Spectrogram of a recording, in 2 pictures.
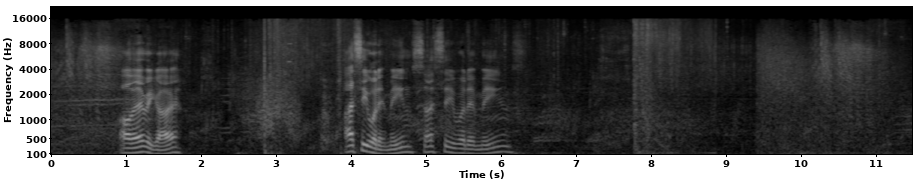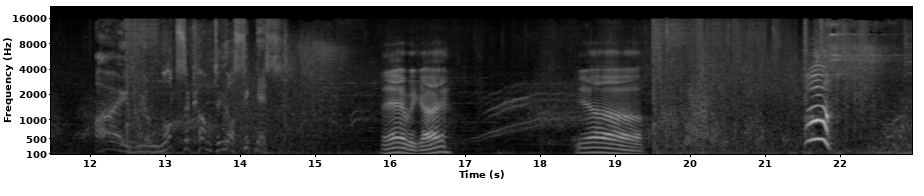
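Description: A magic staff fires crackling energy blasts.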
